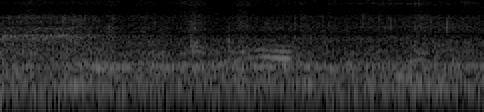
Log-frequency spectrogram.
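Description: Near silence: faint outdoor background hum, with two or three faint short chirps.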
